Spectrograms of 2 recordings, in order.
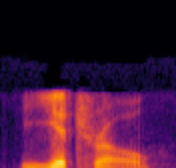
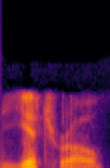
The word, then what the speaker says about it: Yitro: Now also what I found was this, quote, Midrashic literature asserts Jethro, Yitro, in other words, the J is silent or is utilized a hard Y sound, Yitro, converted to Judaism and called Gershel Emmet, which means convert to truth.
